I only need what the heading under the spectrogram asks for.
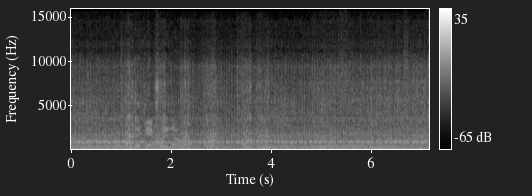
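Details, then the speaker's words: Minneapolis Moline tractor that sat unused a long time, restarted: deep, steady diesel rumble with an even beat and no knocks or misses. Normal healthy running. "you guys want to hear it running again anyways I don't blame you this one runs pretty good for a tractor that sat a long"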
